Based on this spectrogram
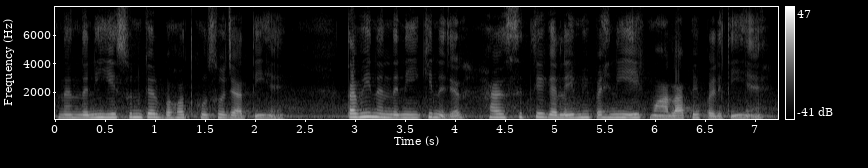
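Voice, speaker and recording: A woman storyteller reading a scripted moral story in a steady, even manner. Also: medium pitch, measured pace, slight background noise.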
